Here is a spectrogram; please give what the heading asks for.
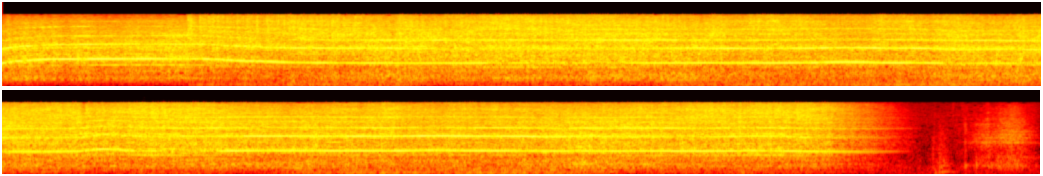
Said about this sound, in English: I'm just going to do some sanding on the top to make them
